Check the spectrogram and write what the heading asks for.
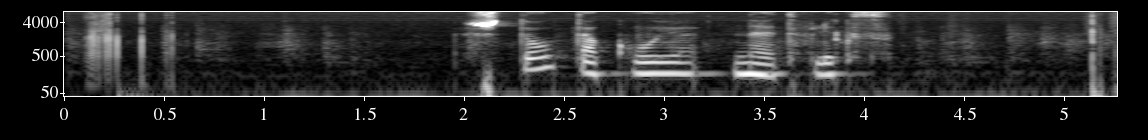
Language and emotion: Russian, neutral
